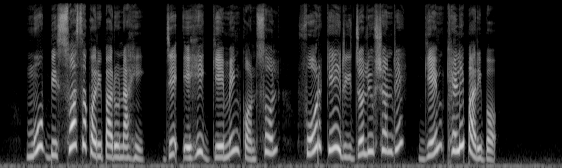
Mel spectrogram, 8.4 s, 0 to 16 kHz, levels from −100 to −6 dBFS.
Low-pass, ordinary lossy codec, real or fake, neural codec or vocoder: 14.4 kHz; none; real; none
